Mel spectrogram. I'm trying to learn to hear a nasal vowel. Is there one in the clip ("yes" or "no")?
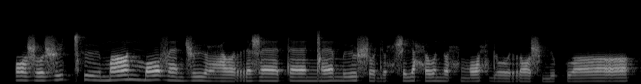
no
